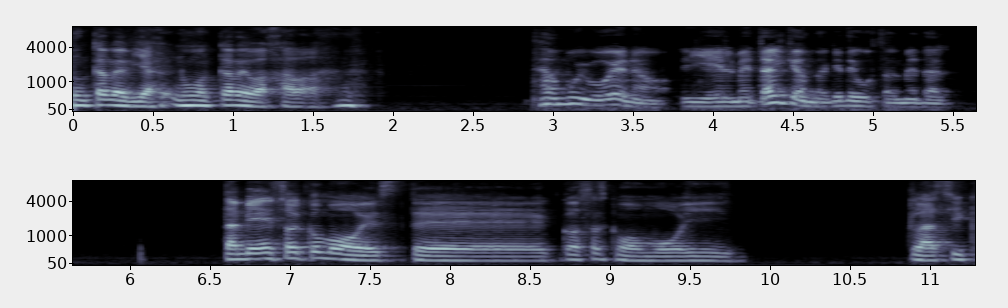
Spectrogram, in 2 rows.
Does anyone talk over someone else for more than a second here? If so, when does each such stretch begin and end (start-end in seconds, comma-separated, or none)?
none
